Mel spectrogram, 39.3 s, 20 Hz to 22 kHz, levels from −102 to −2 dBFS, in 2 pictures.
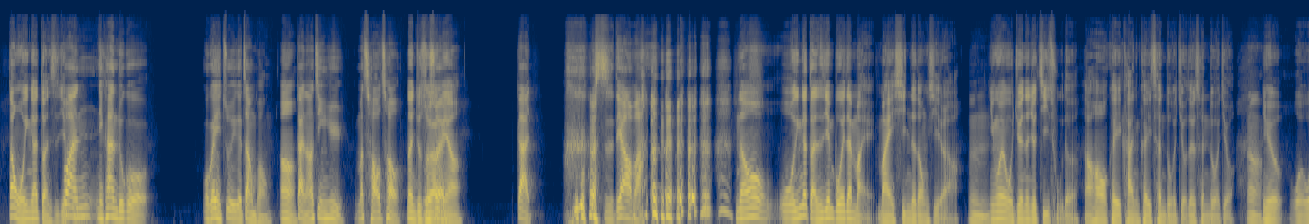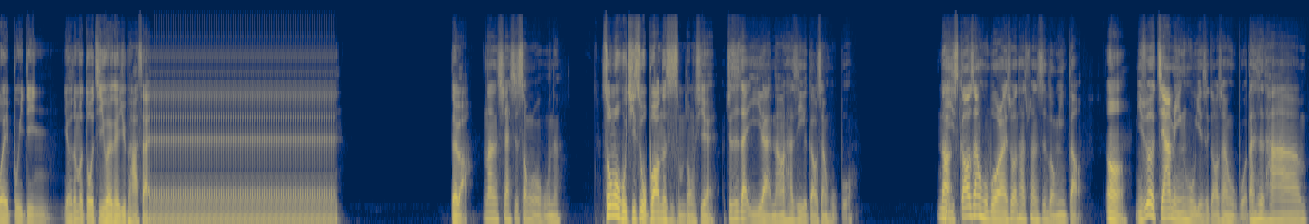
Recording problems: audio freezing; at 22 s for 3 s

